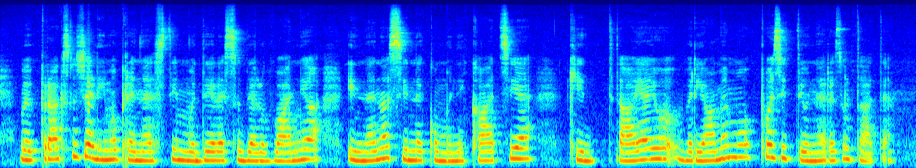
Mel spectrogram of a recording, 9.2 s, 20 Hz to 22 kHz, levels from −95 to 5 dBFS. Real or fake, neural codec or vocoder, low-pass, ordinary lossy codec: fake; vocoder, 48 kHz, 128 mel bands, Vocos; 19.8 kHz; none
